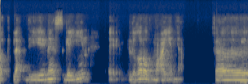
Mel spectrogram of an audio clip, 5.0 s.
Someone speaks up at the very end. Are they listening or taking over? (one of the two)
listening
